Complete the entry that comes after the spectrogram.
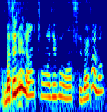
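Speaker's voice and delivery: put-on pushy girlfriend nudging him to cancel the date, chirpy and high; high eager girl voice. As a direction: brush it off in a girly voice.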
